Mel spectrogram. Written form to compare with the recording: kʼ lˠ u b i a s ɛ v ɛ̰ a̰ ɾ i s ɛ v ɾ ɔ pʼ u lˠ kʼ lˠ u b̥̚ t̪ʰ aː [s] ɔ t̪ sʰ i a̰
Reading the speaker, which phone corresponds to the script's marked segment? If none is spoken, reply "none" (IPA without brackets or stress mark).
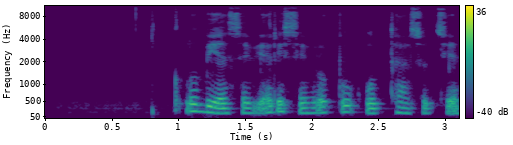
s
